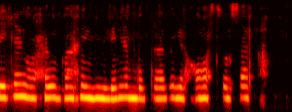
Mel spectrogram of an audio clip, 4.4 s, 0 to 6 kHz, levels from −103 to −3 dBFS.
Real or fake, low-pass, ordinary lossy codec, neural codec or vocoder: fake; 5.4 kHz; none; codec, 16 kHz, 4 kbps, X-Codec, HuBERT features, trained on balanced general audio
